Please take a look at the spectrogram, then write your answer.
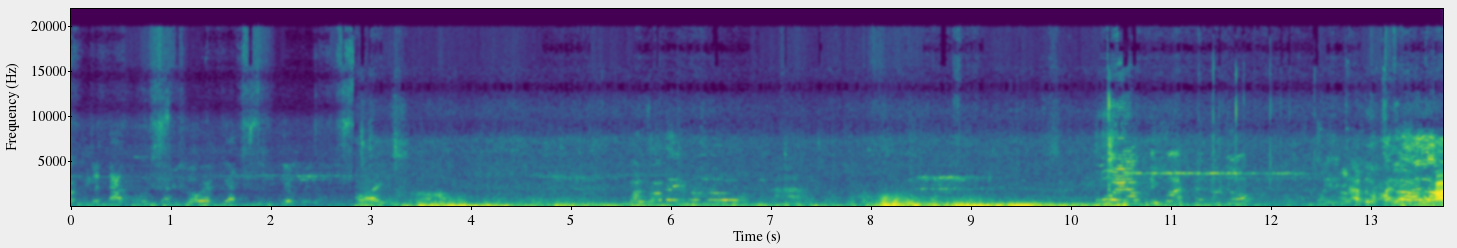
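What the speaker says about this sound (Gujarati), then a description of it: "અહીંયા વરસાદ ચાલુ થઈ ગયો છે" A summer rain and wind storm in Rajkot brings gusts buffeting the microphone, steady rain and rumbling bursts, with people talking over it throughout.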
